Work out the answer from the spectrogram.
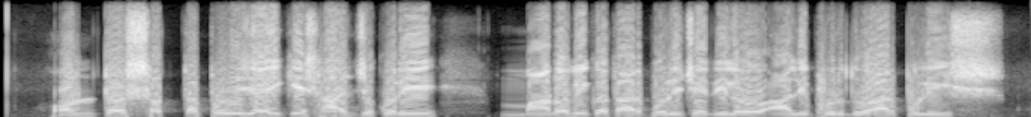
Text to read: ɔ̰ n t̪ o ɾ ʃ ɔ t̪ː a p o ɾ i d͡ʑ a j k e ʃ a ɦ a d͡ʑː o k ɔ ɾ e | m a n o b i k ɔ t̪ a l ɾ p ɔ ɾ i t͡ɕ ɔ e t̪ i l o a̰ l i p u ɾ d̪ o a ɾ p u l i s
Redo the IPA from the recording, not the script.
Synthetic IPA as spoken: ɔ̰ n t̪ o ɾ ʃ ɔ t̪ː a p o ɾ i d͡ʑ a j k e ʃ a ɦ a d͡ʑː o k o ɾ e | m a n o b i k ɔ t̪ a ɾ p o ɾ i t͡ɕ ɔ e d̪ i l o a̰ l i p u ɾ d̪ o a ɾ p u l i ʃ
